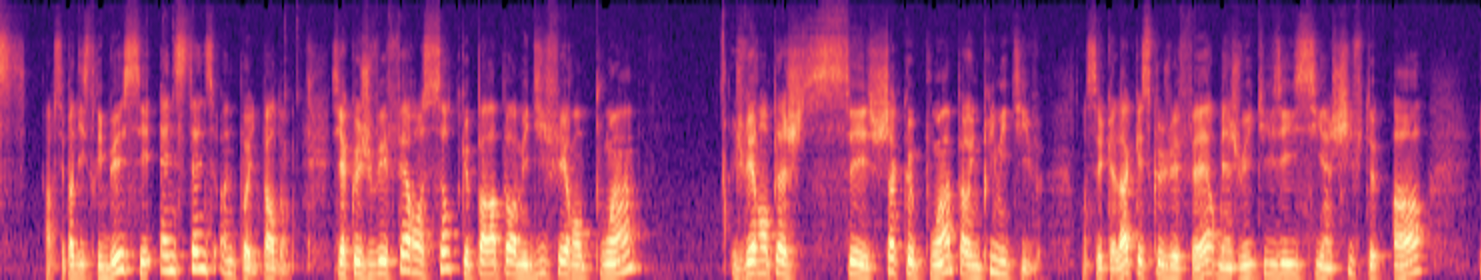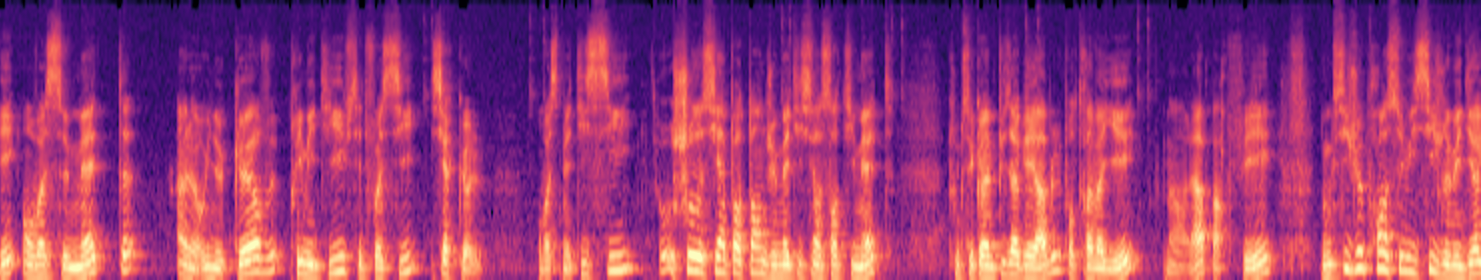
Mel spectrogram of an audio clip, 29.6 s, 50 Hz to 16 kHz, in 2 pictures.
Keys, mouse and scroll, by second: 26.3-29.6 drag.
